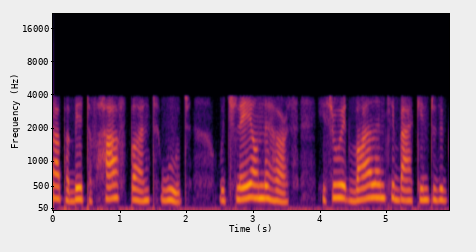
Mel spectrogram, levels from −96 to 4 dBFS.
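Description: At 1.86 s the speech hits a packet loss with pitch repetition. About 30 ms of audio, which fits a single lost packet, is missing until 1.89 s. The receiver fills the hole by replaying the last pitch period, so the sound briefly holds on a slightly buzzy, static tone before the speech resumes. On a spectrogram the harmonics run flat and unchanging across the gap. The waveform shows identical cycles repeating where natural variation should be. The telephone-band coding around it, which fits G.711, stops at 4 kHz.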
